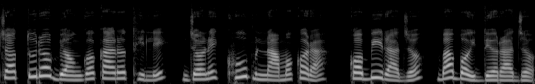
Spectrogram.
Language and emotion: Odia, neutral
